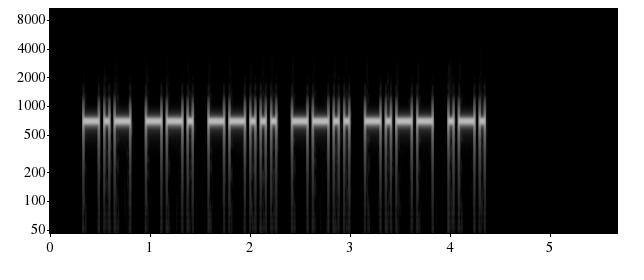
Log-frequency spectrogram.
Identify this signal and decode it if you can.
Morse code, heard as a keyed tone, about 21 wpm, 700 Hz. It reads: KG7ZYR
